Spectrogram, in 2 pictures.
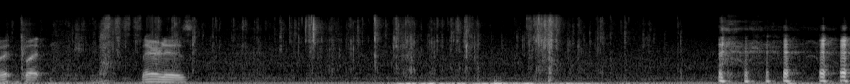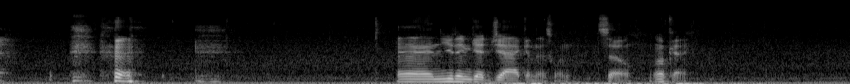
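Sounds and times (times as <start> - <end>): wrapper crinkling: 0.0 - 6.9.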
